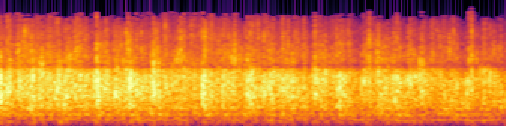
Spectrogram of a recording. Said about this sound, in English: But anyways, if it's your first time here, we just want to honor you and welcome you by clapping for you. So, welcome.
